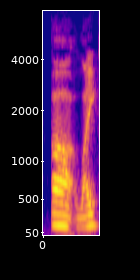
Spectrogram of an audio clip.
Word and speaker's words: Licht: I think this is going to go to Jason Licht. Light, I think is how you say his name, the Tampa Bay Buccaneers general manager.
